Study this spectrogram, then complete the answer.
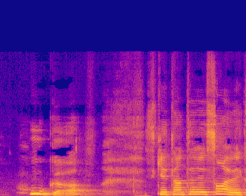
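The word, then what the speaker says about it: hygge: dis le livre du hig mais ça se prononce Kuga ce qui est intéressant avec ce bouquin c'est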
